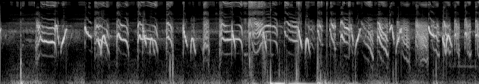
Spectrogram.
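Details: Bar-winged prinia, local name ciblek kristal, singing energetically as a lure to provoke captive birds into replying; fast high chirps and looping whistled notes tumble in quick runs, with a few short clicks below.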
